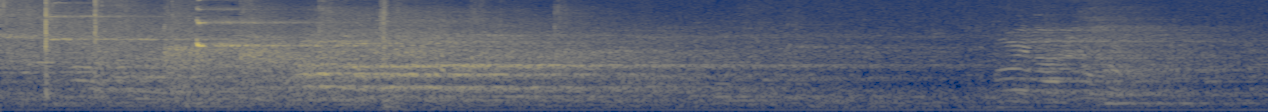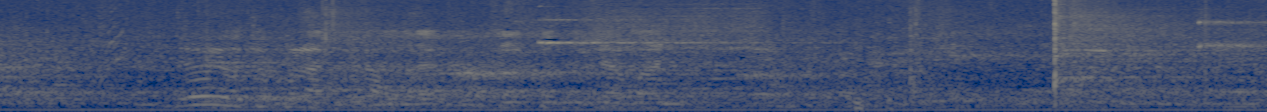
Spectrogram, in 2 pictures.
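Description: A shuttlecock is hit with a racket, giving a sharp pop.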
